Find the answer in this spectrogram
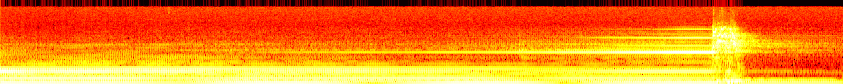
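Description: A rock band's final chord held and ringing out on distorted electric guitar with a strong low note. A sharp hit near the end marks the song's last stop, and the sound then falls away.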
